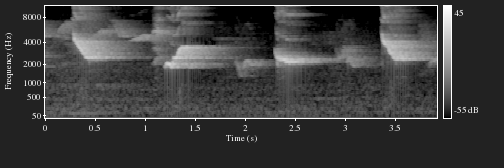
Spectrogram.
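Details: A red-cowled cardinal sings its long song, strong whistled notes sliding down into flat sustained tones, four phrases in quick succession, clean and close.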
